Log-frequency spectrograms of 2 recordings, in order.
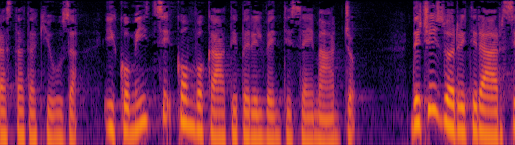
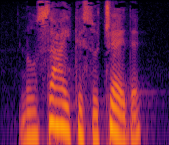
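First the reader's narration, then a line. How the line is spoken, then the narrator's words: Quiet grave worried exclamation. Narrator (Italian): esclamò piano il duca, ma con aria grave ed inquieta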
